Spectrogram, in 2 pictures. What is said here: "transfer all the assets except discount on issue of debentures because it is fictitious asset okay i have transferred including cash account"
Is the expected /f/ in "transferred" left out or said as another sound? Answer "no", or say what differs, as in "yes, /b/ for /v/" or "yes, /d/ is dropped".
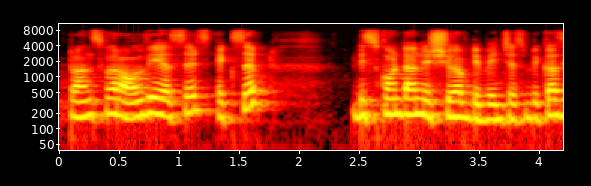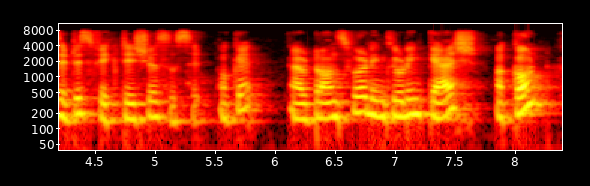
no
